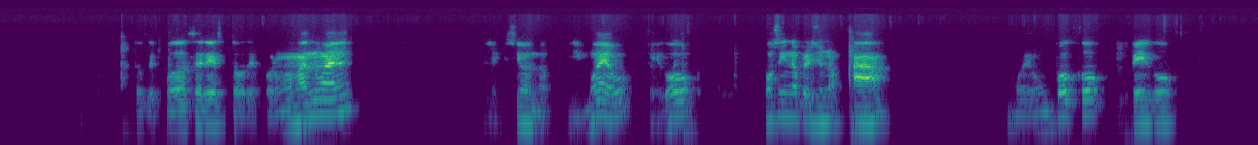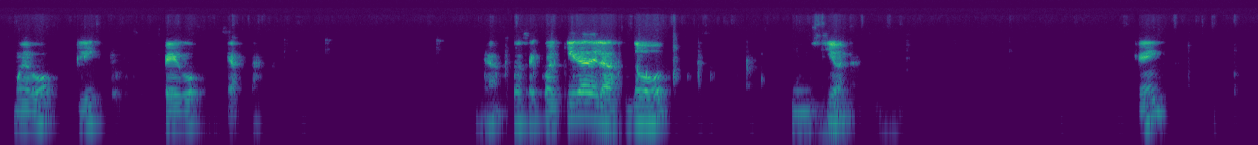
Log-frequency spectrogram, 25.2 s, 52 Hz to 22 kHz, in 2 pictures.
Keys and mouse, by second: 0.3 KP_7, 1.5 shift+middle click, 3.1 click, 4.1 click, 5.6 click, 6.9 ctrl+z, 8.7 a, 10.2-13.0 drag, 13.5-15.1 drag, 15.8 middle click, 16.7 middle click, 17.6 ctrl+z, 17.8 ctrl+z, 17.9 ctrl+z, 18.1 ctrl+z, 18.3 ctrl+z, 18.5 ctrl+z, 18.7 ctrl+z, 19.1 ctrl+z, 19.4 ctrl+z, 20.2 ctrl+z, 20.2 Tab, 20.6 middle click, 21.9 middle click, 24.4 Delete.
